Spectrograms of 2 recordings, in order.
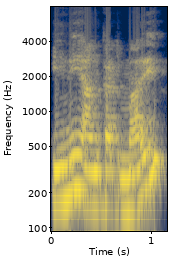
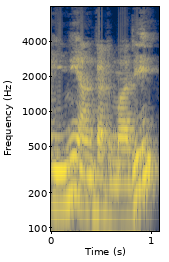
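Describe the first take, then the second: First: The last word is shortened to a single syllable. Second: The last word is said with both full syllables. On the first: This is the casual regional way of speaking. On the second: This is the standard way of speaking.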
